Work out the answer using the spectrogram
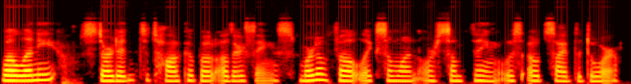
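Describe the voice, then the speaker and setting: A woman reading her own short story aloud at a steady, careful pace. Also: on the high side, moderate pace, creaky, no room sound, lo-fi sound.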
